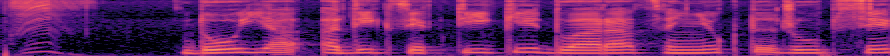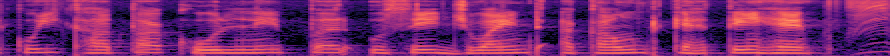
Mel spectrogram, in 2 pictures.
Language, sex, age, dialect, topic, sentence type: Hindi, male, 18-24, Garhwali, banking, statement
